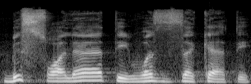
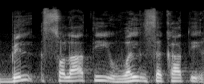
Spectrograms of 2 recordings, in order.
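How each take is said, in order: First: The L merges into the doubled following consonant. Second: The L sound is clearly pronounced before each word. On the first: The speaker calls it right. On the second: The speaker calls it wrong.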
